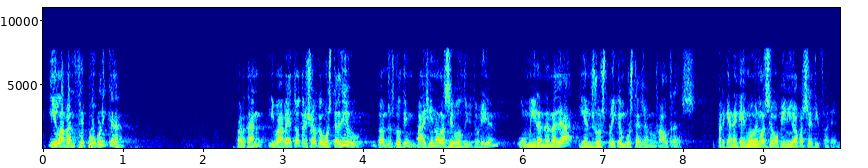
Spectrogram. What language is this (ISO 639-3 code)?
cat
